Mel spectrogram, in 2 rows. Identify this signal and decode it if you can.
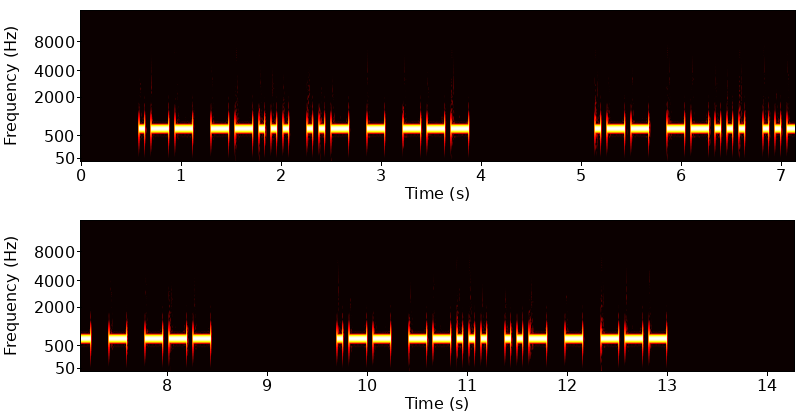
Morse code, heard as a keyed tone, about 20 wpm, 700 Hz. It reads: W7UTO W7UTO W7UTO
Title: USA Call Signs - 5 Characters - Repeated 3x - 20wpm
